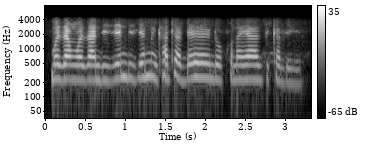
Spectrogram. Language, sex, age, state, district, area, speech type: Bodo, female, 30-45, Assam, Chirang, urban, conversation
